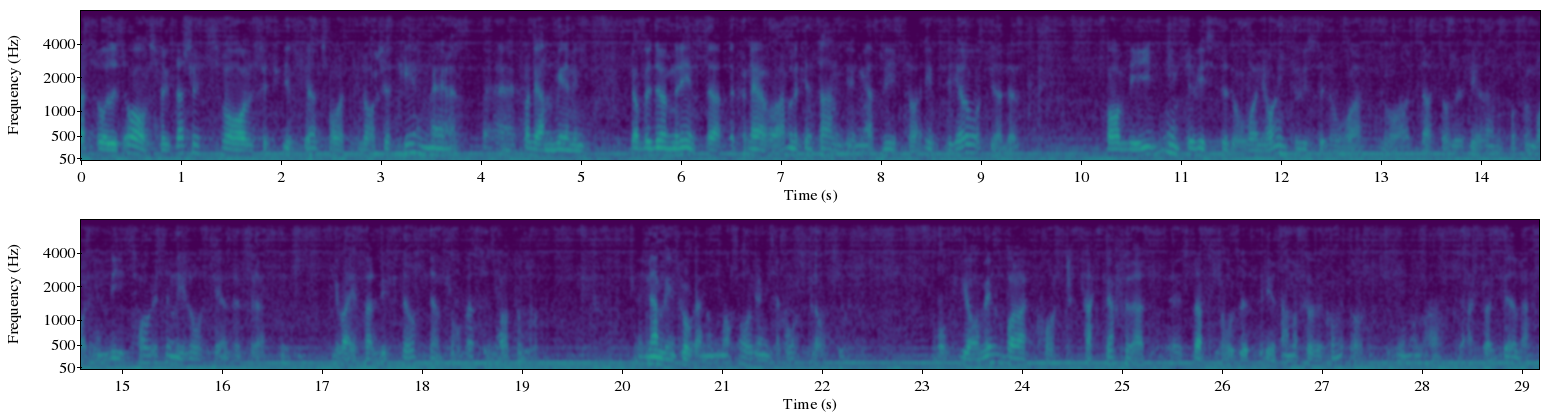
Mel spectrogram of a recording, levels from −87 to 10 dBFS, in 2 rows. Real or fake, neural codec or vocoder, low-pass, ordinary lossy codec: fake; codec, 24 kHz, 3 kbps, HILCodec; 7.2 kHz; none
